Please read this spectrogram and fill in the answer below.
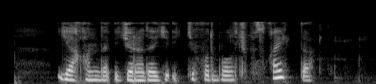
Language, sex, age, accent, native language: Uzbek, female, 19-29, Toshkent shahri, Uzbek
